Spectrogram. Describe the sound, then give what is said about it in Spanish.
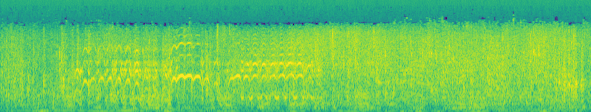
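A horse whinnies as it stands in the middle of a river it is crossing. A high, wavering neigh rises above a steady wash of water and a few splashing hoof sounds, and no voices are heard. “Todos terminan de cruzar, excepto el caballo de la señora Lowe, el cual se detiene en medio del río y muestra una actitud rezagada.”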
